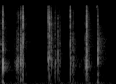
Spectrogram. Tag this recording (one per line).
gameboy-advance
weapon
reload
hangun
clip
gun
magazine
